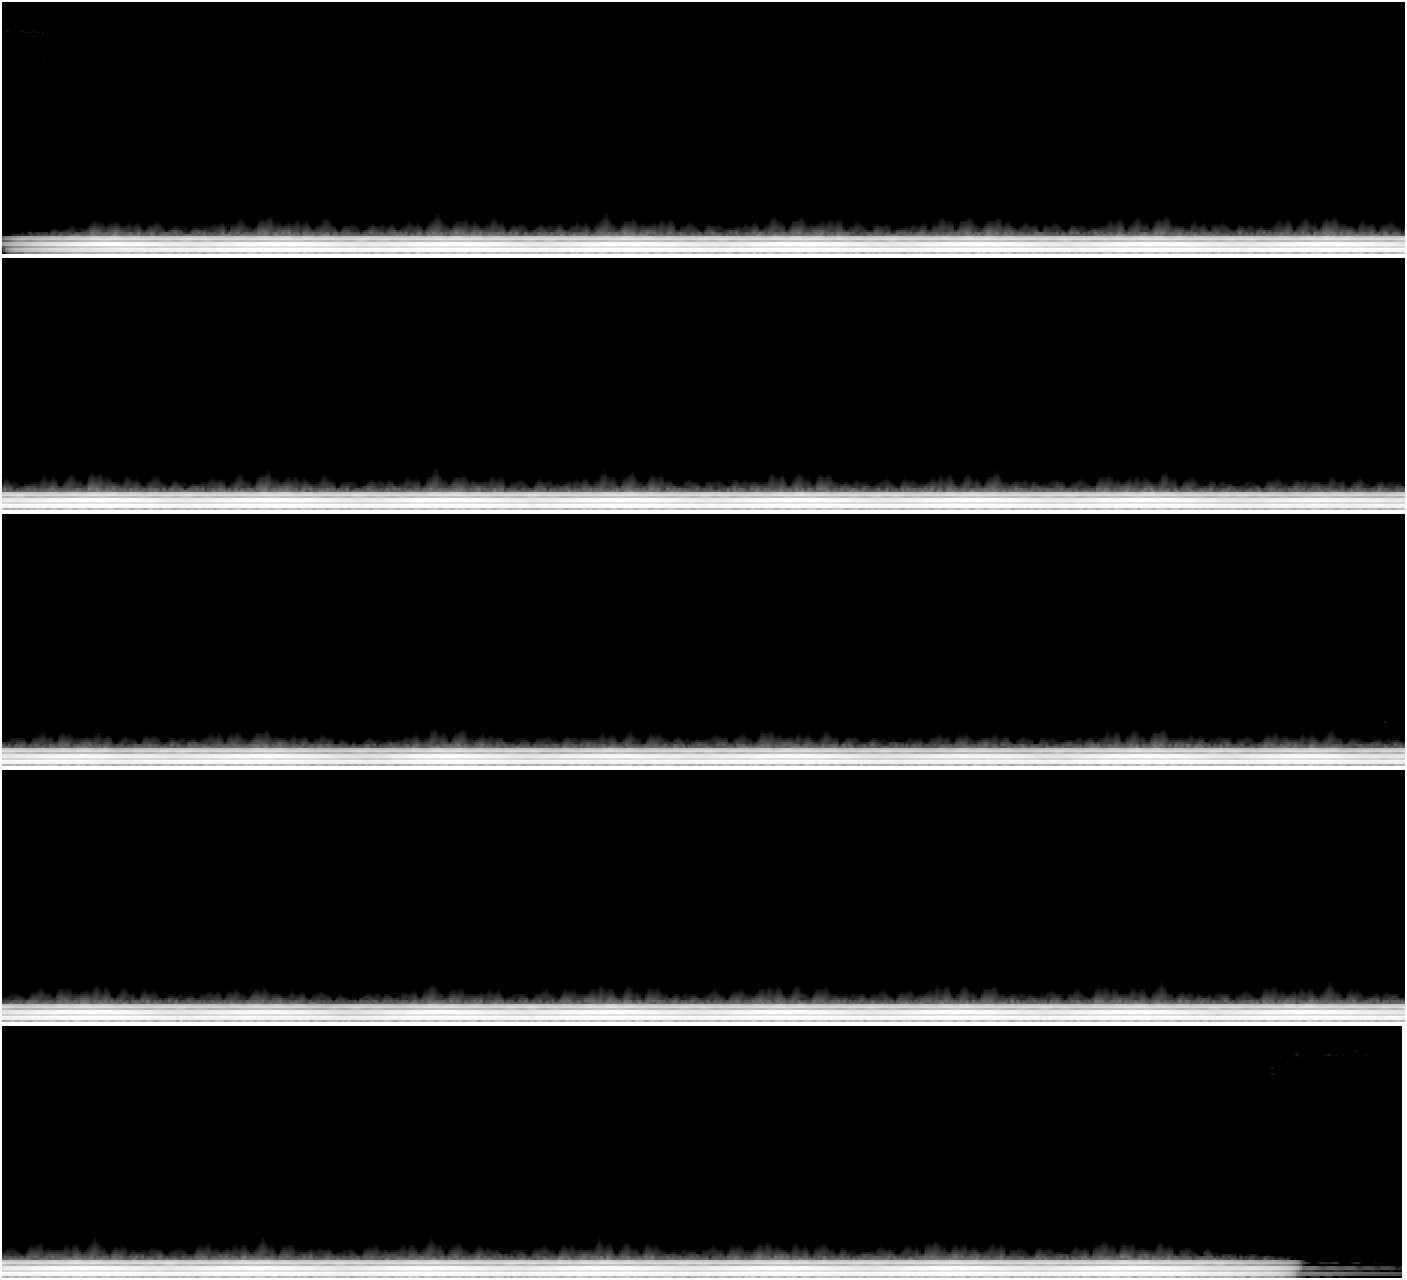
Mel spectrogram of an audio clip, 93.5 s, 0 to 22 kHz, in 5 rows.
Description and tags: A Phase drone sound in the key of A. Made in ZynAddSubFX, a software synthesizer software made for Linux. This was recorded through Audacity 1.3.5 beta, on Ubuntu Linux 8.04.2 LTS.I have added a little more echo on this sample.
a, drone, synthesizer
